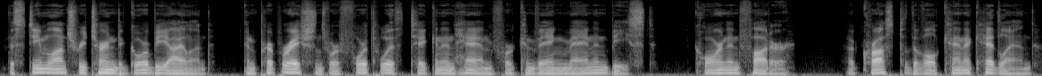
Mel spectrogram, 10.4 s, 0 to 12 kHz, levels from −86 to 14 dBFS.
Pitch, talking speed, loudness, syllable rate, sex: 90 Hz, 155 wpm, -20 LUFS, 4.8 syllables/s, male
